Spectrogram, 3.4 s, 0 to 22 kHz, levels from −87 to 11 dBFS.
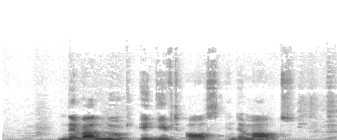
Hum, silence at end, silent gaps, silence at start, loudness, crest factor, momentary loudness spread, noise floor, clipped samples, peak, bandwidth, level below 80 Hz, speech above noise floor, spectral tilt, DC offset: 50 Hz at -55 dBFS; 0.05 s; none; 0.6 s; -20 LUFS; 20 dB; 15 LU; -53 dBFS; under 0.1%; -2 dBFS; 14.5 kHz; -58 dBFS; 33 dB; -6 dB/octave; under 0.1%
